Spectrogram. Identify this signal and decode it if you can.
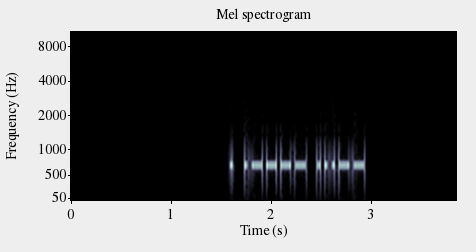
Morse code, heard as a keyed tone, about 31 wpm, 700 Hz. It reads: E13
